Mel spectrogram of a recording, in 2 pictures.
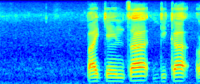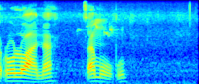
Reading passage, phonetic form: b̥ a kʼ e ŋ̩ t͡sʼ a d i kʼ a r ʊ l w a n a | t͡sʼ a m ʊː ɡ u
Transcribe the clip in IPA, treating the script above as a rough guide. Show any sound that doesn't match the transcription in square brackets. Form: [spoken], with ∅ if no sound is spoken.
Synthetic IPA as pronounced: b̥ a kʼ e ŋ̩ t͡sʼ a d i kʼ a r ʊ l w a n a | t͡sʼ a m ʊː [b] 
